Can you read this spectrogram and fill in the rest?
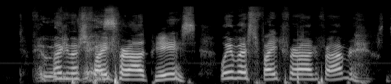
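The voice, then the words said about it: Put-on Irish accent. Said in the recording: “I'm Irish now. Let's just do it. I'm Irish now. ... I guess the Irish accent is real.”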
